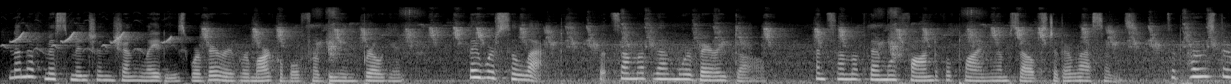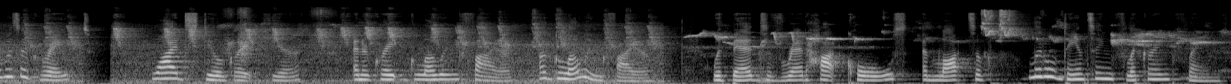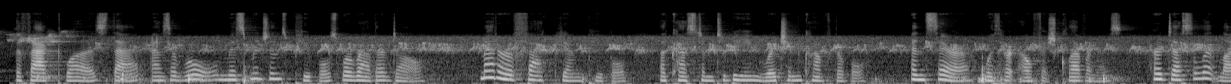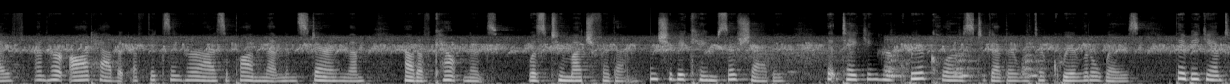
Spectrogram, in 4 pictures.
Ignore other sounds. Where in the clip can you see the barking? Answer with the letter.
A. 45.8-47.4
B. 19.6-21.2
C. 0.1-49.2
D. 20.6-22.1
A.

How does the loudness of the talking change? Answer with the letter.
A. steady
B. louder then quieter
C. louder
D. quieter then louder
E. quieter
A.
